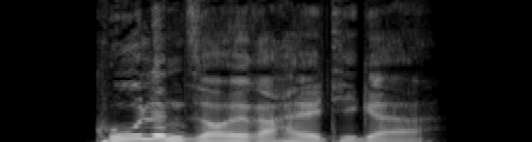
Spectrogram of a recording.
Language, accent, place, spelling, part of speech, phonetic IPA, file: German, Germany, Berlin, kohlensäurehaltiger, adjective, [ˈkoːlənzɔɪ̯ʁəˌhaltɪɡɐ], De-kohlensäurehaltiger.ogg
- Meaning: inflection of kohlensäurehaltig: 1. strong/mixed nominative masculine singular 2. strong genitive/dative feminine singular 3. strong genitive plural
